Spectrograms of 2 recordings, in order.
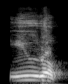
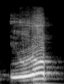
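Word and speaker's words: Europe: শব্দের শুরুতে ইউ থাকলে ই এর উচ্চারণ হবে না। যেমন ইউ আর ও পি ইউরোপ।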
